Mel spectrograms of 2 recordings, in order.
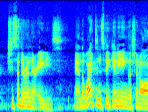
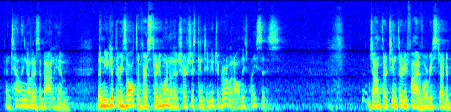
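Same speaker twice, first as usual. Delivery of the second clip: usual speaking voice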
